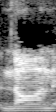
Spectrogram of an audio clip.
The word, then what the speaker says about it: non: tajiki Style tajikistani Style and it is called non n o n but you can spell it either way it doesn't really matter uh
